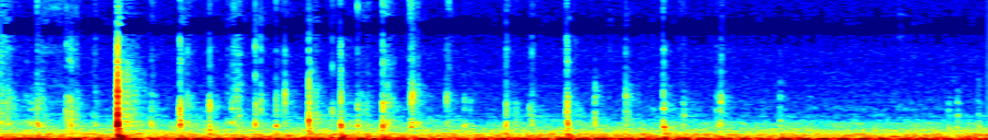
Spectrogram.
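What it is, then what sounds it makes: Fabric-covered tablet keyboard being typed on. Fingertips type on the keys of a thin, flat, grey fabric-covered folio keyboard for a tablet. Soft, muffled taps come in a quick, uneven stream, with one sharper tap standing out early. A steady low hum runs underneath.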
